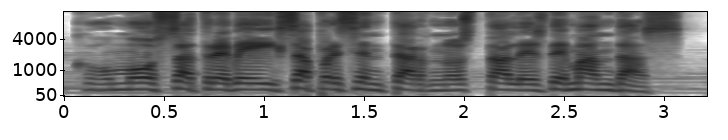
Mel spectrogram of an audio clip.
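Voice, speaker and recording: Man playing an appalled official, high, sharp voice. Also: fairly even intonation, moderate pace, faint music behind. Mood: outraged. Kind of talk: dramatized sci-fi audiobook dialogue.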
